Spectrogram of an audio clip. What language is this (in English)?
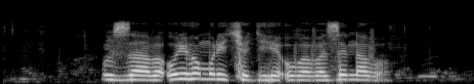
Kinyarwanda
